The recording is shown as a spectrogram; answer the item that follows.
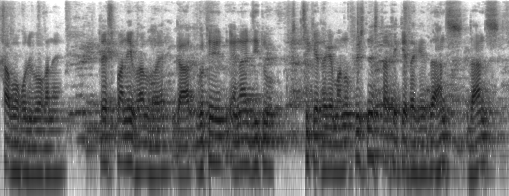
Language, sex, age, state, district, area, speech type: Assamese, male, 45-60, Assam, Goalpara, rural, spontaneous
